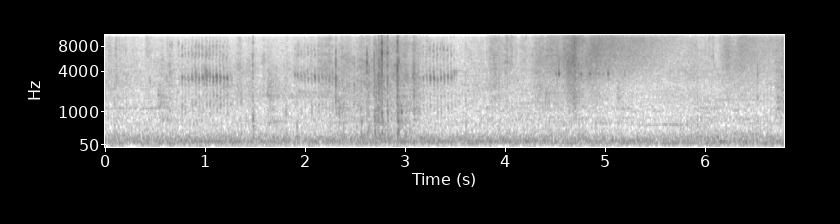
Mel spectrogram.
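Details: Female cat purring contentedly while having her ears cleaned during grooming, dozing off. A steady, low, pulsing rumble runs throughout, overlaid by scratchy, rustling cleaning noises and brief higher clicks.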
